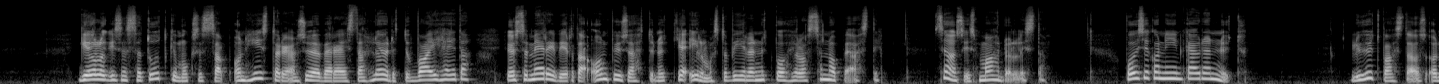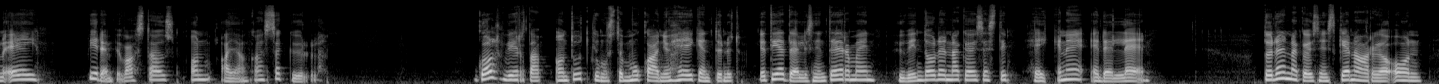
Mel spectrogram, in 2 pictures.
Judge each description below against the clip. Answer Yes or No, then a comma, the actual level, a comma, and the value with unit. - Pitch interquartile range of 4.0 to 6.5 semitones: Yes, average, 5.1 semitones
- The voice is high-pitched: Yes, high, 195 Hz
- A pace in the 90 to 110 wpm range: Yes, average, 105 wpm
